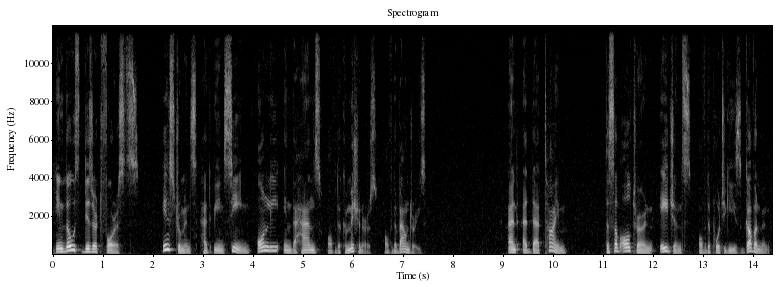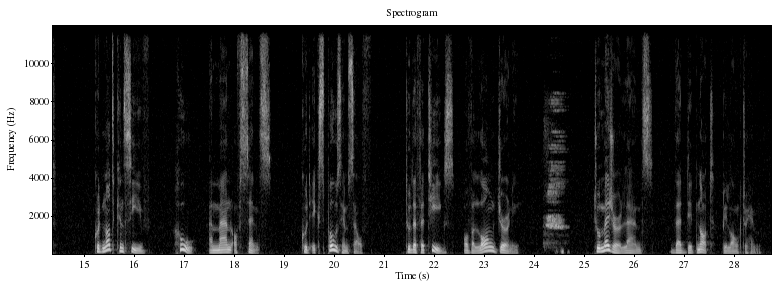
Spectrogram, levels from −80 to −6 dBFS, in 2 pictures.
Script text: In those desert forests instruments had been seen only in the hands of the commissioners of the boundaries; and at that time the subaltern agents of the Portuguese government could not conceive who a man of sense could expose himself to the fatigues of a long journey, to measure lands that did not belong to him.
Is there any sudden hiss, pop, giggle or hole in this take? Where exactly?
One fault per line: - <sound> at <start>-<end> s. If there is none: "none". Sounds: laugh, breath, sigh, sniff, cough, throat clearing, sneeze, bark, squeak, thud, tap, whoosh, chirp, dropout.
- sigh at 24.2-24.7 s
